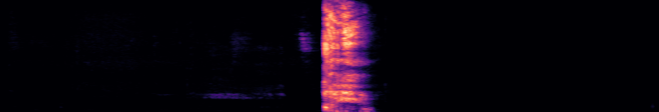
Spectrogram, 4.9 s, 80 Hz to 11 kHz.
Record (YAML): cough_length: 4.9 s
cough_amplitude: 32768
cough_signal_mean_std_ratio: 0.19
survey_phase: beta (2021-08-13 to 2022-03-07)
age: 45-64
gender: Female
wearing_mask: 'No'
symptom_headache: true
smoker_status: Never smoked
respiratory_condition_asthma: false
respiratory_condition_other: false
recruitment_source: REACT
submission_delay: 2 days
covid_test_result: Negative
covid_test_method: RT-qPCR
influenza_a_test_result: Negative
influenza_b_test_result: Negative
